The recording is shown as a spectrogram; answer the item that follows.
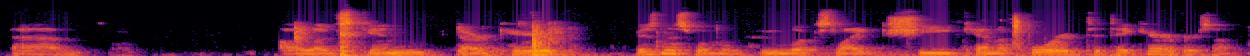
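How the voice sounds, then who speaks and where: A man running a tabletop game as game master, narrating casually and haltingly as he thinks aloud and describes things. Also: mid-range voice. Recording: noisy room recording with clicks.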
